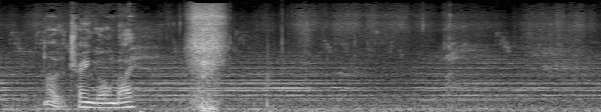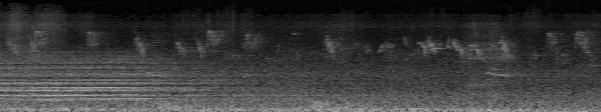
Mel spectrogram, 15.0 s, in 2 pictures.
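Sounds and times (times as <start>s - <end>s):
train horn chord: 0.0s - 10.4s
train rumble: 0.0s - 14.9s.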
